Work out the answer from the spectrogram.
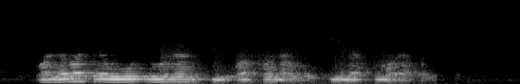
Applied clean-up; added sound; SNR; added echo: neural separator model SepFormer DNS4.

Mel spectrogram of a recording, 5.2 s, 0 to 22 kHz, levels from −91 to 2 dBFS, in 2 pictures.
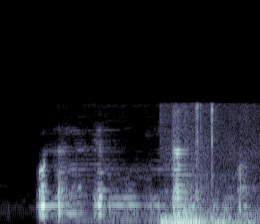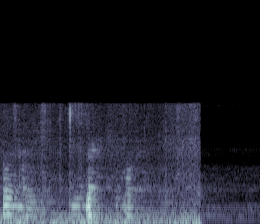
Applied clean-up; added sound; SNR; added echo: neural mask model DeepFilterNet 3.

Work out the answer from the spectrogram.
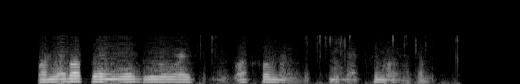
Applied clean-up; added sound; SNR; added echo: neural separator model SepFormer WHAMR!.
